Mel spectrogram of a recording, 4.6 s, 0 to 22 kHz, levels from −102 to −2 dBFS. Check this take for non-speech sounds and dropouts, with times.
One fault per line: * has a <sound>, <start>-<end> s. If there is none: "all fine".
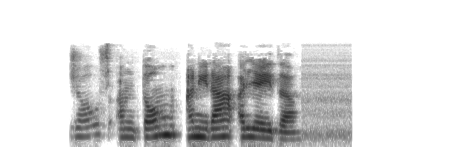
all fine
